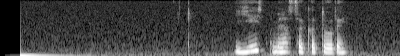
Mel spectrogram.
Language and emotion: Russian, neutral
